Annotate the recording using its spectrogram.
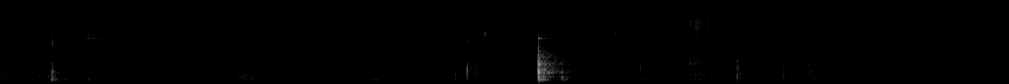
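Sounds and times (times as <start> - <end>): glass clinking on hard surface: 0.8 - 1.4, 5.4 - 5.7
faint rustle: 6.3 - 10.0.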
